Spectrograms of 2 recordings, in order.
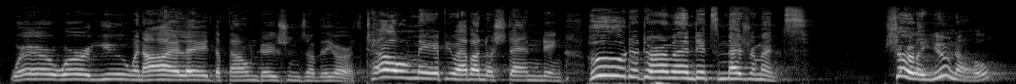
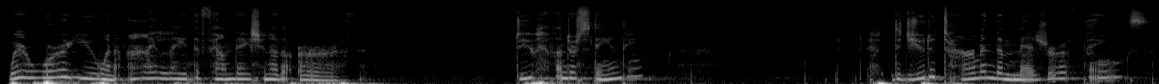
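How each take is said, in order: First: Loud, booming God thundering the questions; big voice. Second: Whispered gently instead of thundered; tender whisper. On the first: God thundering at Job from the storm, loud booming. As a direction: boom it out, harsh and mighty. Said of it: "read it in the big voice". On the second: God whispering the questions to Job, gentle whisper. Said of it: "if I were to read it in the big voice". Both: Shown as a demonstration.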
